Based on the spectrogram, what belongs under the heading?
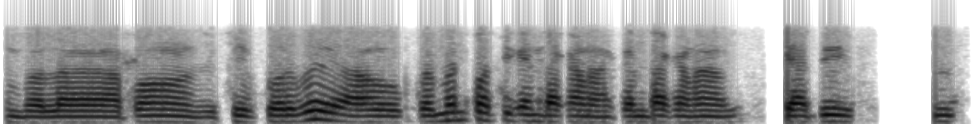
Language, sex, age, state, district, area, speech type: Odia, female, 45-60, Odisha, Nuapada, urban, conversation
